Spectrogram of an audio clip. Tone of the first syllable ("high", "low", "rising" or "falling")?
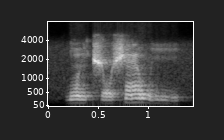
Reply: low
